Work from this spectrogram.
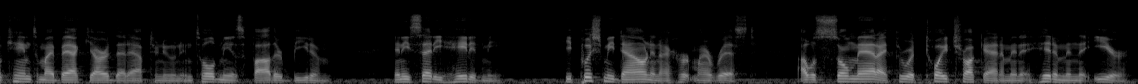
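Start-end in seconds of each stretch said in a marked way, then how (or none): none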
